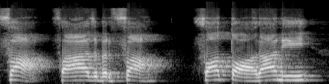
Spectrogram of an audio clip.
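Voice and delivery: फा stretched slowly, lips rounded; slow careful recitation. Shown as a demonstration. Teacher reciting the word slowly for students. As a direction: recite फा तौरानी slowly and deliberately. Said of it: "होंठ गोल करके".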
